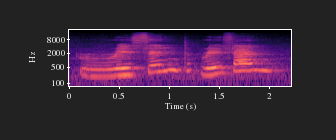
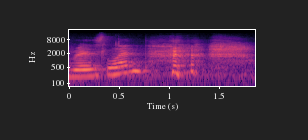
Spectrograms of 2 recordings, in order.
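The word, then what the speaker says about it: Rhysand: a better villain okay so first of all it's reason here i'll spell it out maybe but i don't know where the l came from because i've been saying risland um two so i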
